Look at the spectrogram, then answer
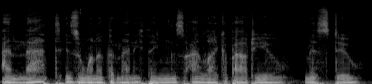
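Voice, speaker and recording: Suave royal stallion for fantasy audio story , acted by a man: low, measured, formal, flattering. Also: lightly acted. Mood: suave, admiring. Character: suave, courtly winged unicorn Sultan, adult male pony. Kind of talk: fan fiction dramatic reading.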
